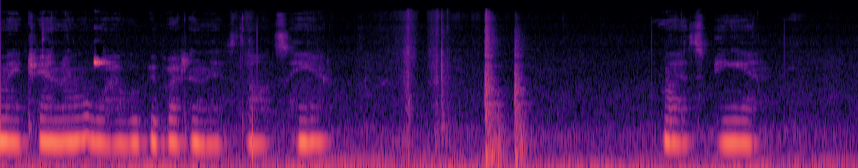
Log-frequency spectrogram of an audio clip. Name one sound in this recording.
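A woman speaks softly and close by.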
